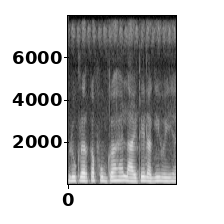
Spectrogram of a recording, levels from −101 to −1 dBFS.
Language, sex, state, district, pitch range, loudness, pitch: Hindi, female, Bihar, Gopalganj, 170-185 Hz, -15 LUFS, 180 Hz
